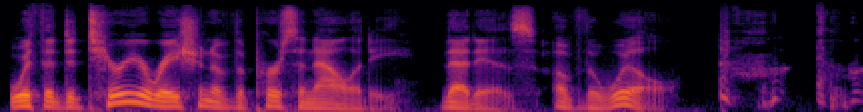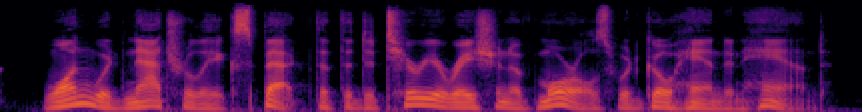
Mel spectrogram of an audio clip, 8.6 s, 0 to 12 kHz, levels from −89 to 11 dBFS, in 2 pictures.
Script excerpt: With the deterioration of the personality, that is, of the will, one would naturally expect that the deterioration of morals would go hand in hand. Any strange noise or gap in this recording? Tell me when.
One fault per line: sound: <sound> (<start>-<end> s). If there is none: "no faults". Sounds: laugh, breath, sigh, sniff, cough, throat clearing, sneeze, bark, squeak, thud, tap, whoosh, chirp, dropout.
sound: cough (3.6-4.3 s)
